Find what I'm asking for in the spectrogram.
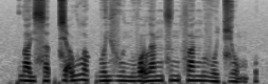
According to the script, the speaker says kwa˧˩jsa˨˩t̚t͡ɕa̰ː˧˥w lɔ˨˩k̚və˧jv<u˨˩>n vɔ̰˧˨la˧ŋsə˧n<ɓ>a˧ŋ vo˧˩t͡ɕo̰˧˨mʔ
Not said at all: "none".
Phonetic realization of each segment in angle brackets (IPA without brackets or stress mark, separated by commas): u˨˩, f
